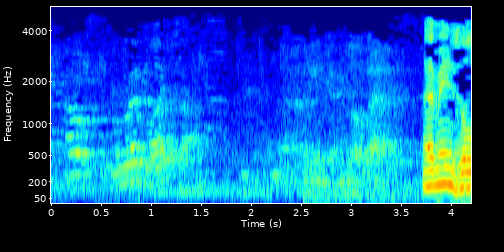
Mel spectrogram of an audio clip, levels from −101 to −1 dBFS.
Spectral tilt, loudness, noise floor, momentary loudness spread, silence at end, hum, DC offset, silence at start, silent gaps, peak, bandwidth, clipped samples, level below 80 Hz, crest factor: -6.5 dB/octave; -36 LUFS; -63 dBFS; 27 LU; 0 s; none; under 0.1%; 0.15 s; none; -20 dBFS; 4.9 kHz; under 0.1%; -72 dBFS; 20 dB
